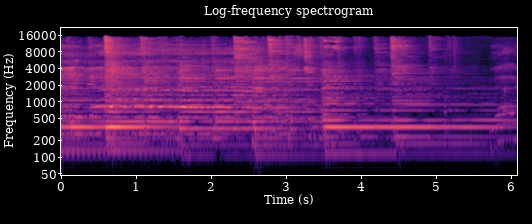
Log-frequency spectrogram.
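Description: Acoustic guitar and electric keyboard playing together live, with held chords. New chords are struck about half a second in and again about three and a half seconds in, and the sound slowly fades toward the end.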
